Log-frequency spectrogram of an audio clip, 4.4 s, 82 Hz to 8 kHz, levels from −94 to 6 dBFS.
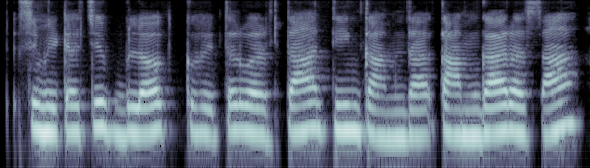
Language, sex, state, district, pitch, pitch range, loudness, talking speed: Konkani, female, Goa, North and South Goa, 220 Hz, 210-230 Hz, -17 LUFS, 110 wpm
